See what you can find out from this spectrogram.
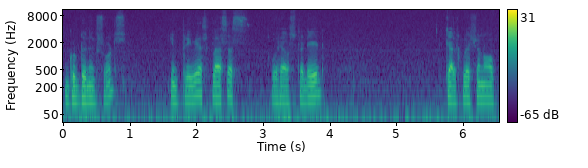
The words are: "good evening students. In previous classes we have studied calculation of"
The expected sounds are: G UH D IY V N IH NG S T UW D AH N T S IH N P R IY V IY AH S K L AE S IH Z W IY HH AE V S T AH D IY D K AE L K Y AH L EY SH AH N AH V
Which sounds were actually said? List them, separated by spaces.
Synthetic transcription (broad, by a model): G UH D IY N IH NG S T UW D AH N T S IH N P R IY V IY AH S K L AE S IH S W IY HH AE V S T AH D IY D K AE L K Y AH L EY SH AH N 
